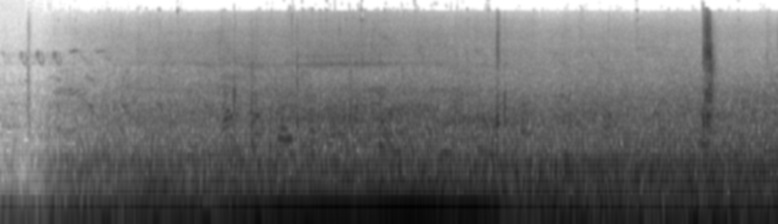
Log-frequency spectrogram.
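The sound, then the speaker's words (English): Cars at a car and steam rally in West Bay, just over the river, give off a steady, deep engine rumble that persists throughout, with open-air wind noise and a few sharp mechanical clicks and knocks. “There's, I think, a car and steam rally being held in West Bay today, just over the river.”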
